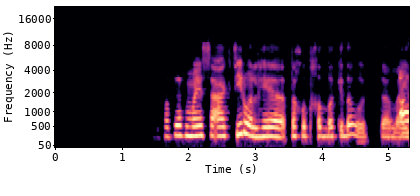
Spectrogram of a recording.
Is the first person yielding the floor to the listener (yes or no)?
yes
